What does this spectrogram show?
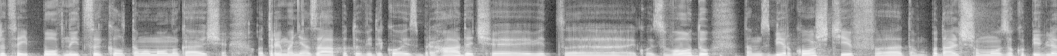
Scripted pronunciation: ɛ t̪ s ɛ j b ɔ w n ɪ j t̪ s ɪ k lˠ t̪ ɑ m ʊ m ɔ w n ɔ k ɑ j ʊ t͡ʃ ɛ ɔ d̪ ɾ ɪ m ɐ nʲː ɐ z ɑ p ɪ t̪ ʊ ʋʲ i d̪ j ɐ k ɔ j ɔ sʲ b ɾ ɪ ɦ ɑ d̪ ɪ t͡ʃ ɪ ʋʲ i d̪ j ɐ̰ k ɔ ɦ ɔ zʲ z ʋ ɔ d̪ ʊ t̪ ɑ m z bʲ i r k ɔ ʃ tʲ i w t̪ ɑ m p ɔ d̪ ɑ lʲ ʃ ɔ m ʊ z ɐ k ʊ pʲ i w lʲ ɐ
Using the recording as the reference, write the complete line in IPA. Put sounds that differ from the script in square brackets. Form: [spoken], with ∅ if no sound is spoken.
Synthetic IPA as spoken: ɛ t̪ s ɛ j [p] ɔ w n ɪ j t̪ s ɪ k lˠ t̪ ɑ m ʊ m ɔ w n ɔ k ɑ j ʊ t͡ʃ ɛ ɔ [t̪] ɾ ɪ m ɐ nʲː ɐ z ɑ p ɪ t̪ ʊ ʋʲ i d̪ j ɐ k ɔ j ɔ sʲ b ɾ ɪ ɦ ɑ d̪ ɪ t͡ʃ ɪ ʋʲ i d̪ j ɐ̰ k ɔ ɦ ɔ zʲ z ʋ ɔ d̪ ʊ t̪ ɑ m z bʲ i r k ɔ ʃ tʲ i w t̪ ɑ m p ɔ d̪ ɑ lʲ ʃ ɔ m ʊ z ɐ k ʊ pʲ i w lʲ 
